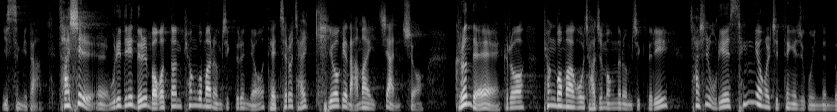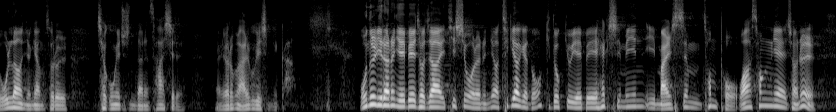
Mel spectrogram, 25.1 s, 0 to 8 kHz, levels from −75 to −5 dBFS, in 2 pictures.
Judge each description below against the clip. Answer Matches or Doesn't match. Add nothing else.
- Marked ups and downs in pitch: Matches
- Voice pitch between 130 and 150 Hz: Matches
